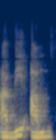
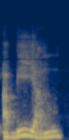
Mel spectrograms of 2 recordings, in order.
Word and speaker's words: Abiam: ya Abi ya menjadi bacanya bukan abiam tapi Abby yang lalu kemudian di dalam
